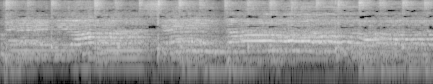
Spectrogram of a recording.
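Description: Live pagode: several voices singing together over a strummed cavaquinho and light percussion with a steady, quick beat.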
